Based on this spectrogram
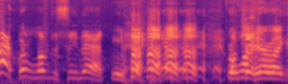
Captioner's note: both chuckling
